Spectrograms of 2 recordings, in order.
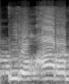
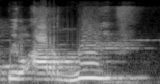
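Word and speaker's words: في الأرض: Berarti kalau fil ard membuang huruf dho. Sadar enggak selama ini? Kita sering tahlilan. Fil ard kan kebanyakan fil ard, padahal tulisannya fil ardi. Kalau fil ard berarti membuang huruf dho, dosa, dosa.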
